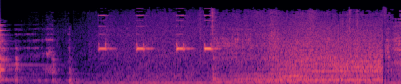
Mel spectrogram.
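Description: Panasonic Inverter microwave oven: four short keypad beeps, then the oven starts and runs with a steady hum that cuts off abruptly shortly before the end.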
